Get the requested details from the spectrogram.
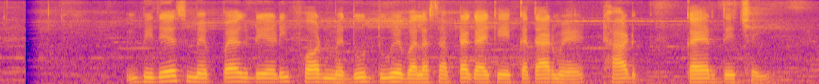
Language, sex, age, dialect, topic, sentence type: Maithili, male, 25-30, Eastern / Thethi, agriculture, statement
